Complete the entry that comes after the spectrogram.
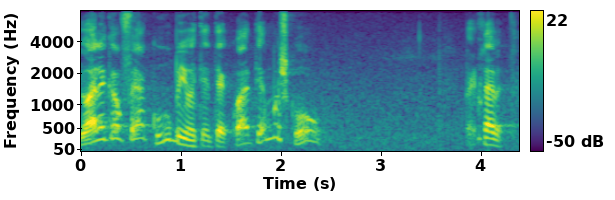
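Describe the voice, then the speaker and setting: Noticeable background noise runs behind a man whose speech keeps a moderate pace. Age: 60s. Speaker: professor and candomblé priest. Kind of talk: podcast interview.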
